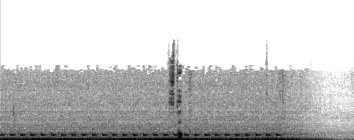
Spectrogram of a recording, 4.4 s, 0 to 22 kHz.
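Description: BMW X1's parking-distance sensors beeping in a rapid, evenly spaced series at one pitch while the car creeps into a parking space, the rapid rate a sign of an obstacle close by; the beeping stops about three and a half seconds in. Underneath runs the low steady rumble of the car.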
